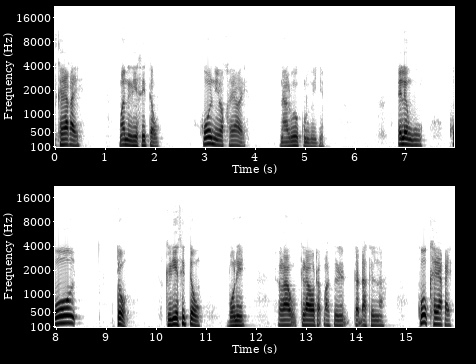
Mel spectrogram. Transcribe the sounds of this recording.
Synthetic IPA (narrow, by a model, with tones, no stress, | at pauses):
ka˨ja˦ka˨i˨ | ma˦ni˨ɾi˨je˨si˦tːa˨u˨ | ko˦ni˨jo˨ka˨ja˦ka˨i˨ | na˨ɾu˦wo˦ku˨ɾu˨be˨ki˨n | e˦le˦ŋɡu˦ | ko˦ | to˦˨ | ki˨ɾi˦e˦˨si˦tːa˨u˨ | bo˨ne˨˦ | a˦˨ki˦ɾa˦wo˦ta˨ɓa˦ki˦ta˨ɗa˨ki˦lna˦ | ko˦kʰa˨ja˦ka˨i˨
